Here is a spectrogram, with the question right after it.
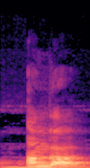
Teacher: अनुनासिक है यानी यानी मुख और नाक दोनों काम करता है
